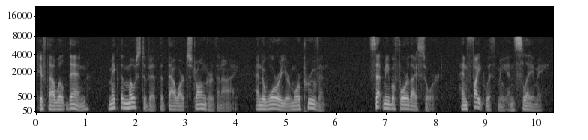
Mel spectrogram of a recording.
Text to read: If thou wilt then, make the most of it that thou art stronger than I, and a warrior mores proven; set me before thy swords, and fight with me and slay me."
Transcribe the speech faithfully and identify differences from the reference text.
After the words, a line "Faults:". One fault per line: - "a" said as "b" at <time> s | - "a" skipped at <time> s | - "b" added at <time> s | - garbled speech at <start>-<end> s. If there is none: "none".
If thou wilt then, make the most of it that thou art stronger than I, and a warrior more proven; set me before thy sword, and fight with me and slay me."
Faults:
- "mores" said as "more" at 5.1 s
- "swords" said as "sword" at 7.6 s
